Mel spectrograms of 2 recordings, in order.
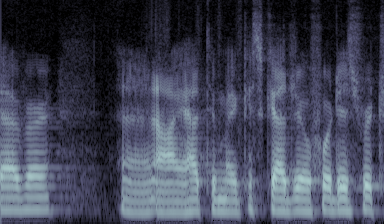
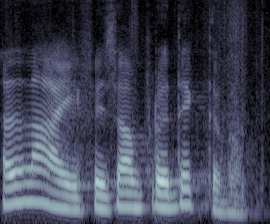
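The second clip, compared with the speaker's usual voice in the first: put-on Italian accent; 3 semitones higher than usual. Quoting a fellow monk's catchphrase: imitating an Italian accent. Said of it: "said it with his Italian accent".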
